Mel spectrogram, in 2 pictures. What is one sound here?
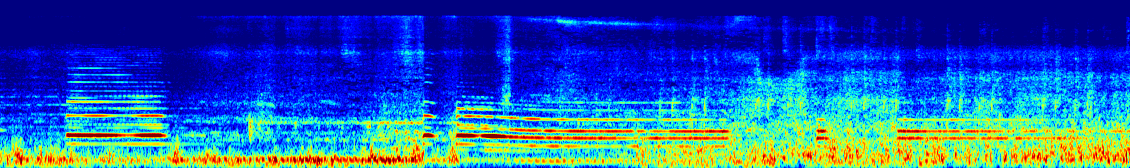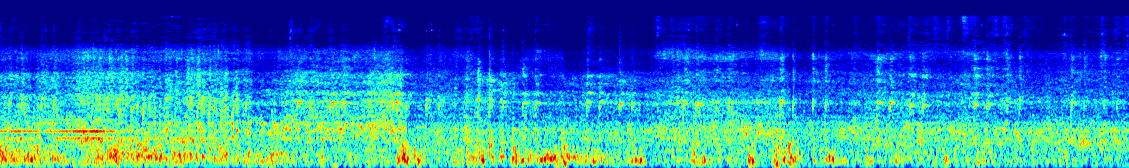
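A passenger train rumbles and clatters past on the rails close by.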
